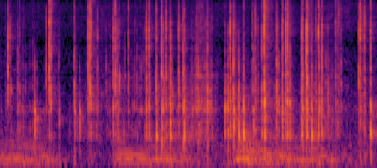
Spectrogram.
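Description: Long painted nails tap rapidly across the rubbery keys and plastic body of a handheld Casio scientific calculator. The result is a dense, irregular run of short, dry clicks and ticks with a bright edge over a faint low hum.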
